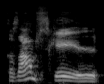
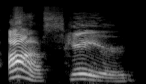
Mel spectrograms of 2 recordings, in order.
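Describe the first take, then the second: First: Said in the usual way. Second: Said through a laugh, louder. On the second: Real, not acted. Vlogger joking to viewers that he fears Anton, laughing. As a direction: chuckle out the words. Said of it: "'cause I'm scared".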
